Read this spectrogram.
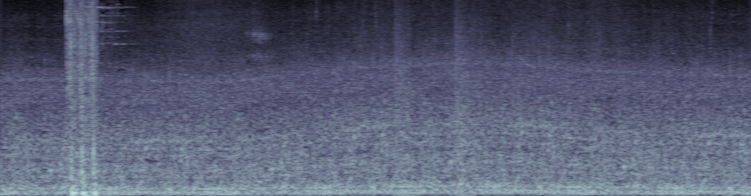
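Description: A boat engine hums steadily.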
